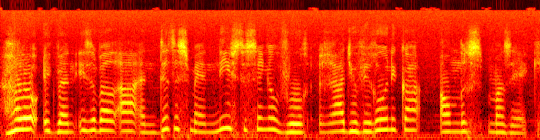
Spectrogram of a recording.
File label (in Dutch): Aankondiging plaat door artiest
